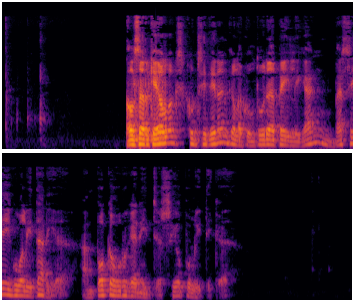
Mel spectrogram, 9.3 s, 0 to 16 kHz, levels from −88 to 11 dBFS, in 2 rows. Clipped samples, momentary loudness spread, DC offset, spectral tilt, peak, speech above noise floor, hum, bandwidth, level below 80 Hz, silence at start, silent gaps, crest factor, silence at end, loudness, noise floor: under 0.1%; 21 LU; under 0.1%; -5 dB/octave; 0 dBFS; 64 dB; none; 11.5 kHz; -56 dBFS; 1.65 s; none; 24 dB; 1.7 s; -21 LUFS; -86 dBFS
